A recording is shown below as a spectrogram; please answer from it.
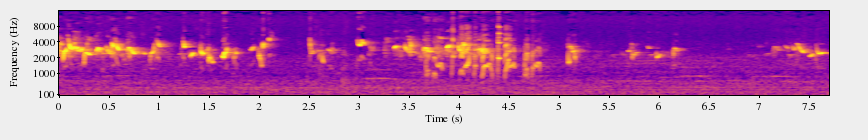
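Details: Raw, untrained bulbul in its first song session delivers a long run of quick, jumbled chirps and liquid warbles. The notes tumble up and down almost without a break, then thin out into softer phrases, with steady low rumble beneath.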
